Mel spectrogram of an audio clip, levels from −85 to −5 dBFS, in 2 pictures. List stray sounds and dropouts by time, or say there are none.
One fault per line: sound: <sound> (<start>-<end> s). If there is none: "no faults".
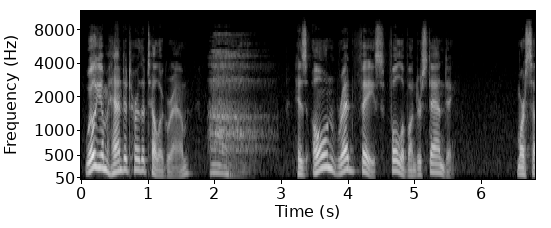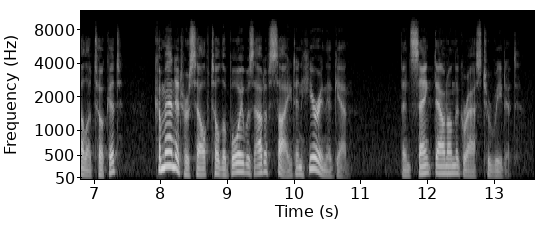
sound: sigh (1.9-3.0 s)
